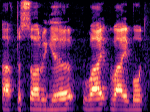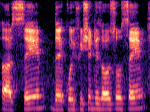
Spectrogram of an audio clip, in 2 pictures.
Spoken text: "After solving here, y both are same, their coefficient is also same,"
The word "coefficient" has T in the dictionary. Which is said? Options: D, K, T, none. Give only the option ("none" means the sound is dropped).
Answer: T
